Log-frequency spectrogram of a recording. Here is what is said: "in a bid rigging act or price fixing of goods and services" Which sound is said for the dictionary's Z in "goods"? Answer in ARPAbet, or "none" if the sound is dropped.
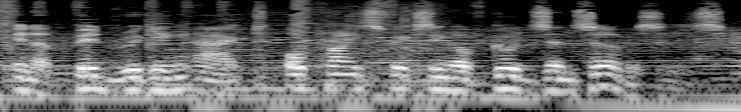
Z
